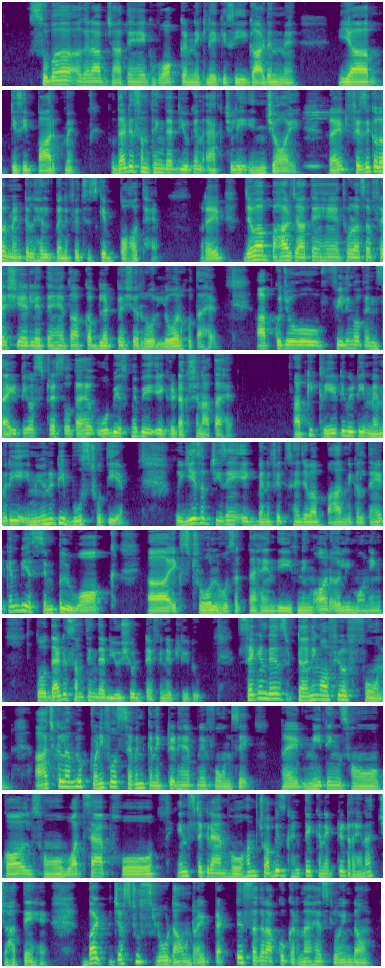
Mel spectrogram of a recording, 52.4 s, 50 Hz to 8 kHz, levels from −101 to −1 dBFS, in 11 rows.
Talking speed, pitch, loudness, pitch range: 185 wpm, 115 Hz, -21 LUFS, 105-130 Hz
